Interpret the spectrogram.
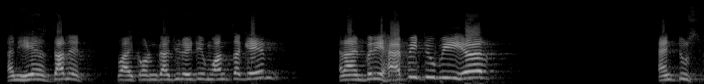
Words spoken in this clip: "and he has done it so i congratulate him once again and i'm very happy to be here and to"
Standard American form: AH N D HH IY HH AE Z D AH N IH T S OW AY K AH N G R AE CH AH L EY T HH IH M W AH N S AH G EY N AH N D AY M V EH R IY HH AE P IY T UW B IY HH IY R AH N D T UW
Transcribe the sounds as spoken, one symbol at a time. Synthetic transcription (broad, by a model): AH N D HH IY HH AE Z D AH N IH T S OW AY K AH N G R AE CH AH L EY T HH IH M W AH N S AH G EY N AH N AY M V EH R IY HH AE P IY T UW B IY HH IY R AH N D T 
